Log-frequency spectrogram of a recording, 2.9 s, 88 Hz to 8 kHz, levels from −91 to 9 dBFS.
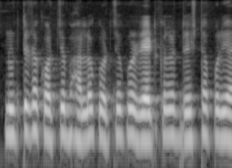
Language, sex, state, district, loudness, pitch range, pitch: Bengali, female, Odisha, Malkangiri, -17 LUFS, 195-215 Hz, 210 Hz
